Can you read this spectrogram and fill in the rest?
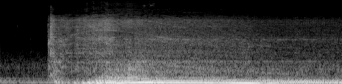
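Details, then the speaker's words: Warm 1975 MG Midget 1500 with new Wosp high-torque starter, after a 30-minute drive: starter spins briefly and engine fires almost instantly, settling into smooth even idle; clean, healthy start. "Just instant really quick start."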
